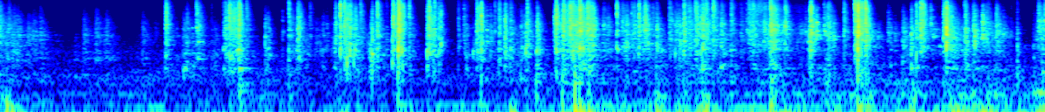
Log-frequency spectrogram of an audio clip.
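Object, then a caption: Thin aluminium foil sheet. A thin, loosely folded, hand-sized sheet of aluminum foil is held in both hands in front of a microphone while fingertips crinkle, fold and rub it. Dense, bright crackling bursts come in quick irregular clusters, mostly high-pitched with almost no low end. Each crackle dies away almost instantly.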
